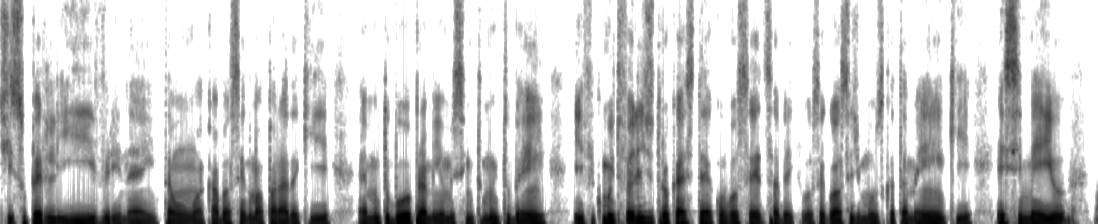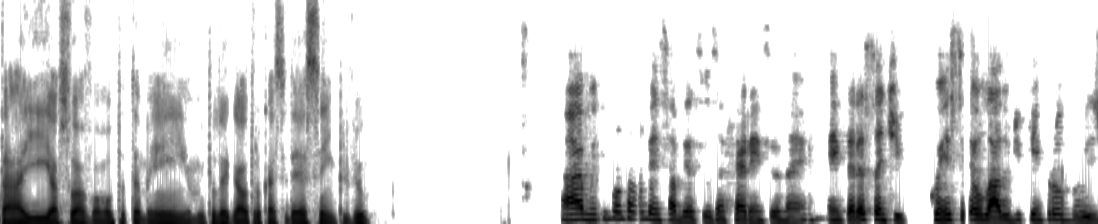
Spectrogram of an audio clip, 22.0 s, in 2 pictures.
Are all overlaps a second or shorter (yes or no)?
yes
